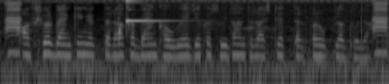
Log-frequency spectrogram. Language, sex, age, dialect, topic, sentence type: Bhojpuri, female, 18-24, Western, banking, statement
